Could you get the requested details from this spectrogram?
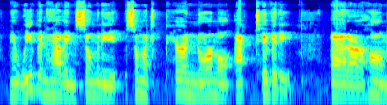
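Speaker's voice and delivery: normal talking voice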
